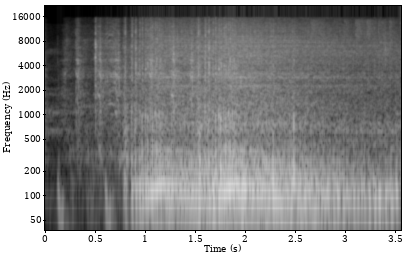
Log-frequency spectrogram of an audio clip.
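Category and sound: vehicle, motorcycle engine revving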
